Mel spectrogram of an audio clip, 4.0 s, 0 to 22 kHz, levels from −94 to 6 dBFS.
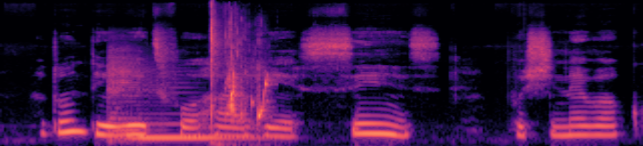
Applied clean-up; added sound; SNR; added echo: none; Guitar + Splash, splatter; 3 dB; none.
